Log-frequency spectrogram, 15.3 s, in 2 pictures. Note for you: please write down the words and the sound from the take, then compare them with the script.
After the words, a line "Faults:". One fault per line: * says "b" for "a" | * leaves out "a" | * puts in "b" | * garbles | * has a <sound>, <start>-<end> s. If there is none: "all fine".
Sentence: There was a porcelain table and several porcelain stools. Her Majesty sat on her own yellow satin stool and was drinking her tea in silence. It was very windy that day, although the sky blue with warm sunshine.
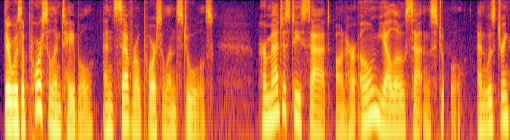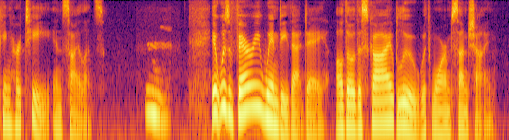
There was a porcelain table and several porcelain stools. Her Majesty sat on her own yellow satin stool and was drinking her tea in silence. It was very windy that day, although the sky blue with warm sunshine.
Faults:
* has a dropout, 6.6-6.8 s
* has a sigh, 9.8-10.2 s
